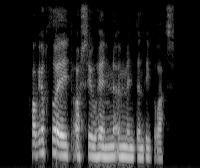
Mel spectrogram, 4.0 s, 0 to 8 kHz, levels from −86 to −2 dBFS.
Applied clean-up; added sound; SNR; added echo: none; none; none; none.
